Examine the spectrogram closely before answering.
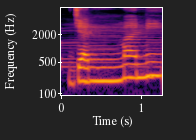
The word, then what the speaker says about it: జన్మని: ਮੋਢਾ ਜਨਮਨੀ జన్మని జన్మని దీర్ఘము పలకూడదు చివరిలో నీ రస్వము జన్మని జన్మని മൂഢാ ജന്മനി జన్మని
